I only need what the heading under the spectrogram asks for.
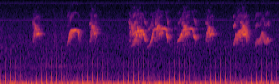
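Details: Cockatiels in an aviary, recorded by a static camera: short, harsh chirps. They start sparse, then come in dense, overlapping bursts from the middle of the clip. A steady low mechanical ticking runs underneath throughout.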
